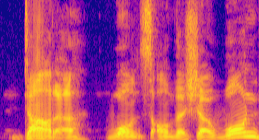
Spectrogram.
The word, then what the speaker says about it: Data: Data and data. The second way you said that was the correct way.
